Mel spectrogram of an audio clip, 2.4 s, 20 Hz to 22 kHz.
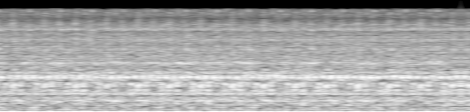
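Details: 2014 Audi Q3 2.0-liter: steady even idle, constant hum, no misses, knocks or pitch rises; alternator receives ECU control and battery voltage, charging healthy.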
